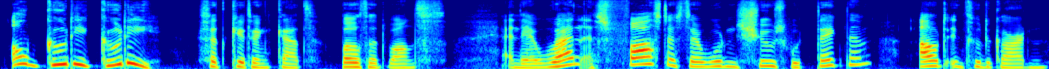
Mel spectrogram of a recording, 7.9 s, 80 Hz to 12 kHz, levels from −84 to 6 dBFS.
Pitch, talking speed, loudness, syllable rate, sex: 235 Hz, 200 wpm, -18 LUFS, 4.8 syllables/s, female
